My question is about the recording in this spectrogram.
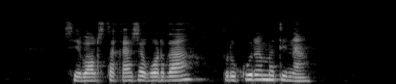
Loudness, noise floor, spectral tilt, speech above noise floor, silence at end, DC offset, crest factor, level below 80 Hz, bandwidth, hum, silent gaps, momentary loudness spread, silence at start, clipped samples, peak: -25 LUFS; -73 dBFS; -6.5 dB/octave; 49 dB; 0.85 s; under 0.1%; 18 dB; -66 dBFS; 7.8 kHz; none; none; 10 LU; 0.65 s; under 0.1%; -8 dBFS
